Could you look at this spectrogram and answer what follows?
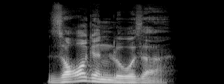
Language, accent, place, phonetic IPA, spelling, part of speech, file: German, Germany, Berlin, [ˈzɔʁɡn̩loːzɐ], sorgenloser, adjective, De-sorgenloser.ogg
- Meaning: 1. comparative degree of sorgenlos 2. inflection of sorgenlos: strong/mixed nominative masculine singular 3. inflection of sorgenlos: strong genitive/dative feminine singular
